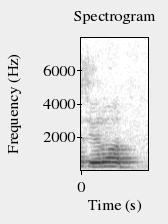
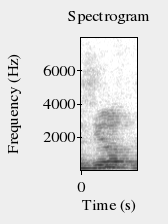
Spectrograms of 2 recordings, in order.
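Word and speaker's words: صراط: Al-Fatihah ayat ke-7 ini, aslinya bacanya sirot, huruf shad, tetap shad. Tetapi bacanya ada yang baca sirot, sin, ada yang zirot, zai. Tetapi penulisannya tetap menggunakan shad.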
